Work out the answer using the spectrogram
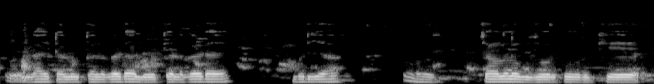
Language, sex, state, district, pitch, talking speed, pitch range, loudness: Rajasthani, male, Rajasthan, Churu, 125 Hz, 120 wpm, 115-140 Hz, -16 LUFS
